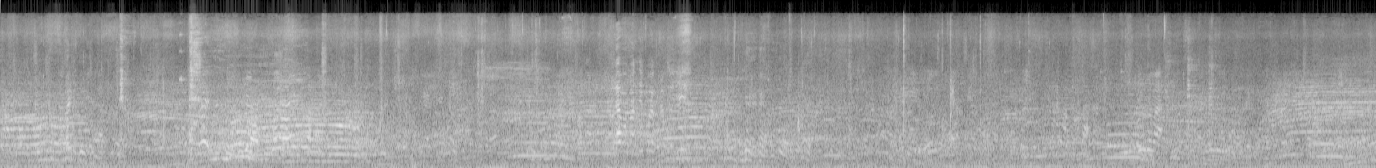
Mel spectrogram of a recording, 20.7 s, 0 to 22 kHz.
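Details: Cattle bellowing at an Indonesian livestock sale featuring an 826 kg bull; several drawn-out harmonic moos rise around the middle, with people talking and market noise throughout.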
